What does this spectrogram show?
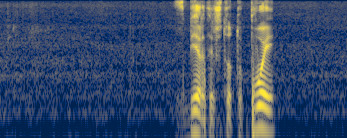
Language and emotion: Russian, angry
